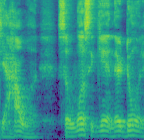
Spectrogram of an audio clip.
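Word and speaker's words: Yahweh: in in Hebrew okay no v's and e yahovah that's not his name it's yahwah so once again they're doing it wrong all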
